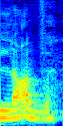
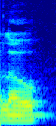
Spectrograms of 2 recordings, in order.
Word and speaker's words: Lowe: Eller Love, om man vill vara uttalad så, men så uttalas det väl inte. – Är det enkel eller W? – W. – Ja, då är det nog Lowe.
